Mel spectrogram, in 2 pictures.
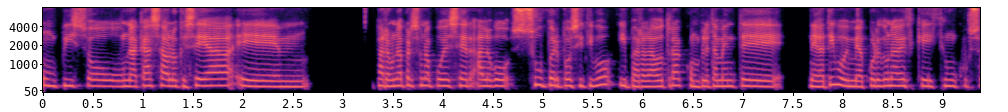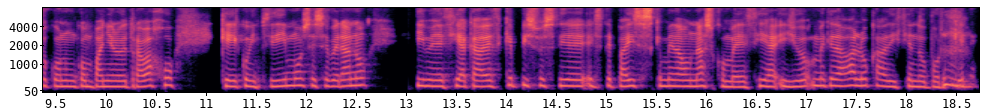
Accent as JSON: {"language": "Spanish", "town": "Madrid", "region": "Community of Madrid", "country": "Spain", "also_born_or_lived": "Pamplona", "moved": "yes", "said": "yo soy de Madrid"}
